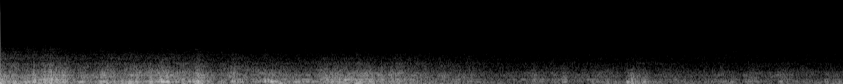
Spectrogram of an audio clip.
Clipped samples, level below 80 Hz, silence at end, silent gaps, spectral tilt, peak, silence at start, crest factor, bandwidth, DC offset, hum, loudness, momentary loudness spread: under 0.1%; -38 dBFS; 0 s; none; -11.5 dB/octave; -10 dBFS; 0 s; 20 dB; 4.8 kHz; under 0.1%; none; -32 LUFS; 18 LU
